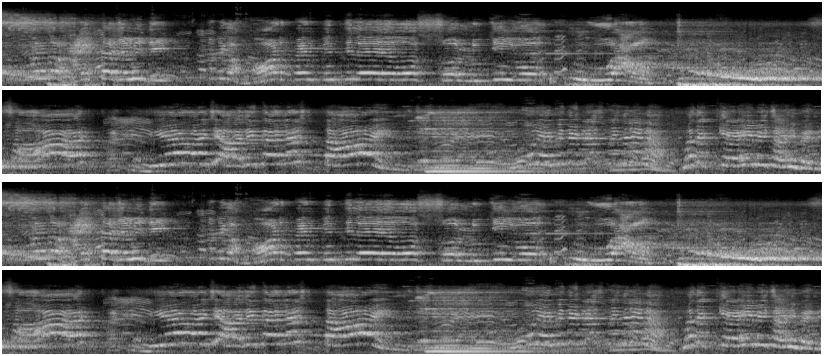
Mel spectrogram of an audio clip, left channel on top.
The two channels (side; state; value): both; identical; correlation 1.00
